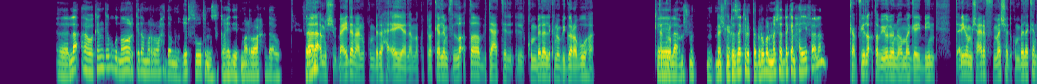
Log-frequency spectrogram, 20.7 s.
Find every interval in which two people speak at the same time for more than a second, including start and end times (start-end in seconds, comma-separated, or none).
none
